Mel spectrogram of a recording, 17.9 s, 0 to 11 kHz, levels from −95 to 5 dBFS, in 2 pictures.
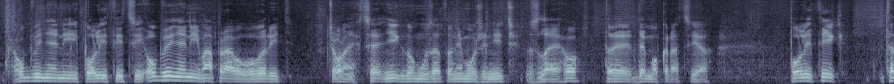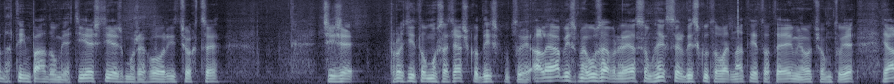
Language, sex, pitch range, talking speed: Slovak, male, 105-125 Hz, 175 wpm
